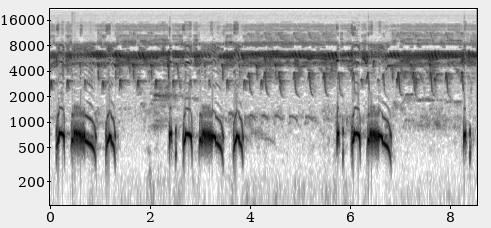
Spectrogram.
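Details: Spotted dove kept as a lure bird for trapping; hollow, low cooing phrases of three to four notes, the middle note longest, repeated about every three seconds, over a steady shrill high buzz and scattered thin chirps from other birds.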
